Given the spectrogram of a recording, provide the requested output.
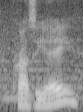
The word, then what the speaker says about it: Crosier: Crazier. Yeah, Crazier is I think how that's pronounced.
